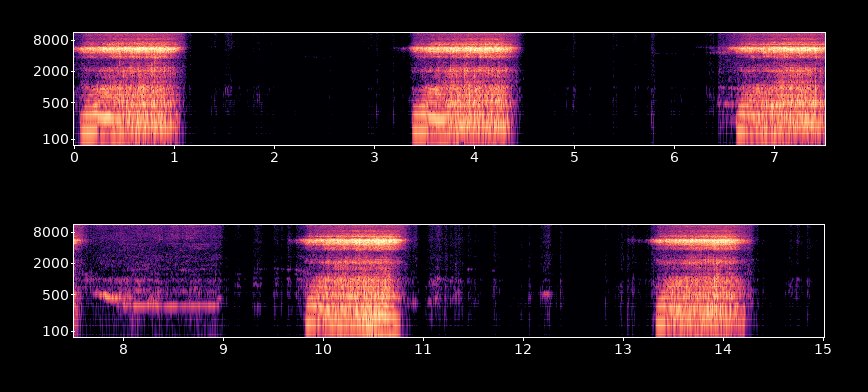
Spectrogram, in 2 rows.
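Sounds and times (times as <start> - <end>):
person snoring: 0.0 - 1.1, 3.4 - 4.4, 6.5 - 8.9, 9.8 - 10.9, 13.3 - 14.3.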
